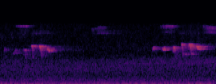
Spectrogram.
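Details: Lesser cuckoo heard among trees in early summer; two moderately loud whistled phrases of rapid broken notes, one near the start and one near the end, with faint high chirps from other birds and soft background hiss.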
